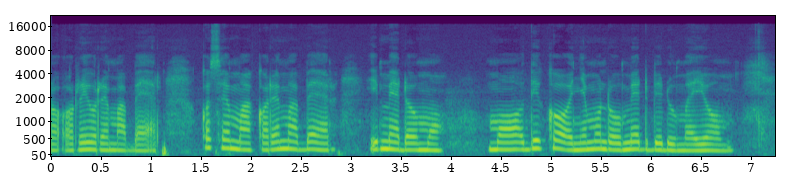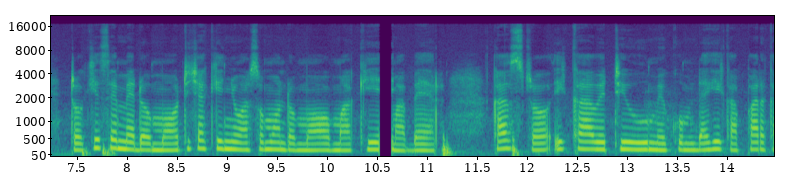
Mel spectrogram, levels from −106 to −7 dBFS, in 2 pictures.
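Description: A Bluetooth dropout hits this speech at 10.51 s and lasts until 10.66 s. The speech cuts to silence, and when it returns it has moved on. Roughly 130 ms of material is simply gone rather than paused, as if it kept playing unheard. This is likely a run of wireless audio packets arriving too late at the headphones, so they were discarded and the output went silent until good packets came in again.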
